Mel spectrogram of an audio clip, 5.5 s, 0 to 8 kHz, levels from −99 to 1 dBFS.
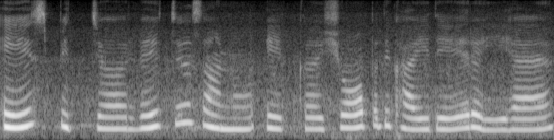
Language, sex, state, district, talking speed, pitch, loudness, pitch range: Punjabi, female, Punjab, Kapurthala, 110 wpm, 265 Hz, -19 LUFS, 240-290 Hz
